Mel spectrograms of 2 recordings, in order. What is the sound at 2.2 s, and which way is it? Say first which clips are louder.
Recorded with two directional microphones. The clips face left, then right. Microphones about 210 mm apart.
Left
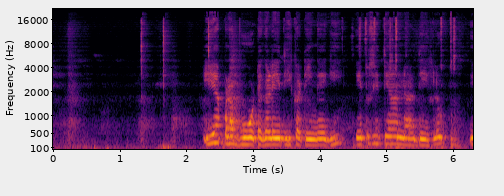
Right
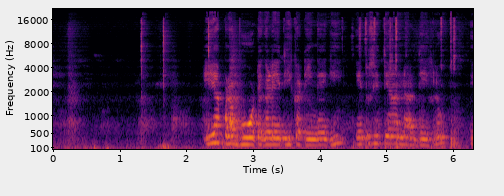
A woman's voice: left 6 dB; 65° left (ahead or behind).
